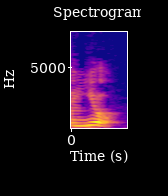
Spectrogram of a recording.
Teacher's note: E esse yo com o som do i, igual a gente fala no português, é bem parecido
